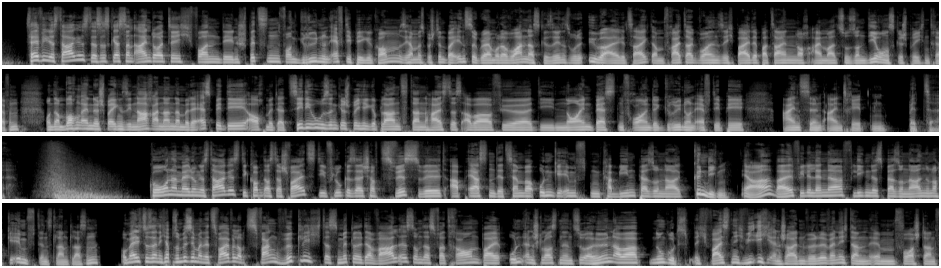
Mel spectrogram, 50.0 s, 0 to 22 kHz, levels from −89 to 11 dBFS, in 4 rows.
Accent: German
